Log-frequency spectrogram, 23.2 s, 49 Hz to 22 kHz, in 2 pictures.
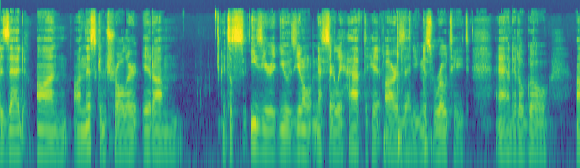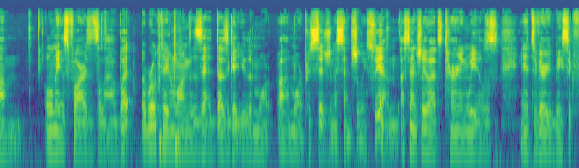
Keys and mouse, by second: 7.7 r, 8.5 r, 14.8 r.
